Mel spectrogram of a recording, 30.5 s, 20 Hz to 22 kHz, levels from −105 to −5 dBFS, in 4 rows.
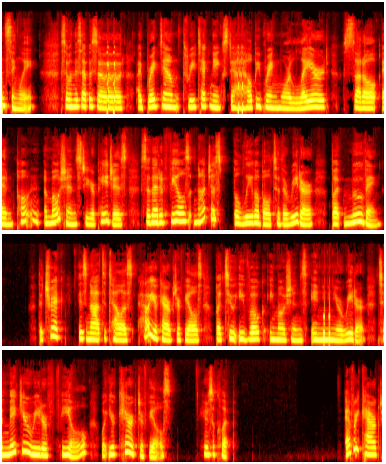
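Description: Repeated frames at 2.08–2.34 s after "in this", 4.69–4.85 s after "down three techniques to", and 21.70–21.91 s after "to evoke emotions in". In each, a short block of the speech (130.6, 78.4 and 104.5 ms) plays two extra times, causing a stutter and stretching the audio.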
